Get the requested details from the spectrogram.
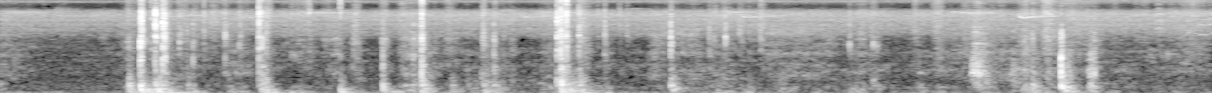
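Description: Plastic parts click and knock as they are handled.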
